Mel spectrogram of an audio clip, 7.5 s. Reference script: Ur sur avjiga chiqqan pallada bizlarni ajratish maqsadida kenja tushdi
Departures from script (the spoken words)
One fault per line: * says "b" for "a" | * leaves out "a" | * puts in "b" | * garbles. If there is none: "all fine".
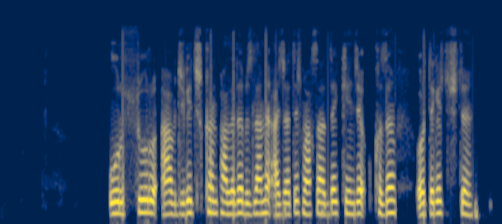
* puts in "qizim o`rtaga"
